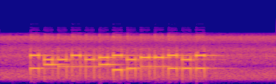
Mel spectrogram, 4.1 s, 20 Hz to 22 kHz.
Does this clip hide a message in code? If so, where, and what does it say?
Yes: DTMF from 0.5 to 3.1 s, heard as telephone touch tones, dialled by machine, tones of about 120 ms, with room echo. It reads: 6*79703488646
